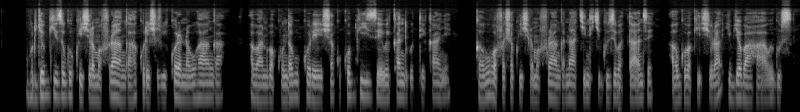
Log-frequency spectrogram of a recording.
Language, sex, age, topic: Kinyarwanda, male, 18-24, finance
